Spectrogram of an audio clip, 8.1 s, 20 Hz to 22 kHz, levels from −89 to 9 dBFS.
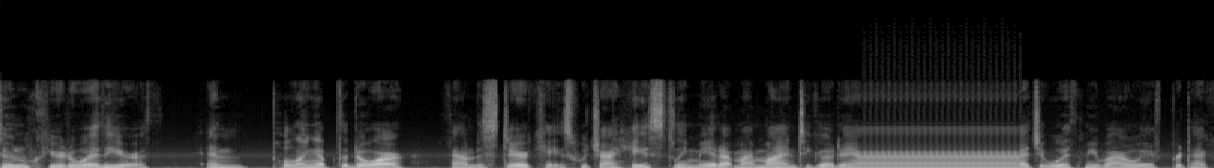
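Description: Mains buzz runs through the whole recording. Switching spikes from a dimmer, rectifier or unshielded lead have leaked in at twice each cycle of the 60 Hz supply, producing a steady, raspy buzz rich in harmonics, sitting about 35 dB below the speech.

A system hang loop occurs from 5.76 to 6.8 s. The computer or driver stalled while the audio hardware kept replaying its ring buffer, so one 40 ms slice repeats exactly, 26 times, at 25 Hz. It sounds like a coarse, rapid buzzing stutter that replaces about a second of speech.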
